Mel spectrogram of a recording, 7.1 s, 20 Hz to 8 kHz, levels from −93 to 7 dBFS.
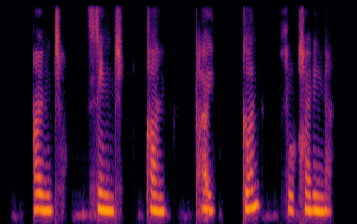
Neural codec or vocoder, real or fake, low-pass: codec, 16 kHz, 1 kbps, FreqCodec, smaller model; fake; 7.2 kHz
